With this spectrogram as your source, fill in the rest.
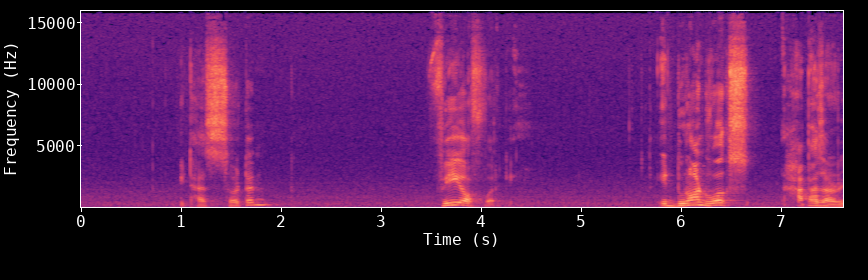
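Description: A young man speaks calmly into a close microphone, in short bursts with pauses.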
